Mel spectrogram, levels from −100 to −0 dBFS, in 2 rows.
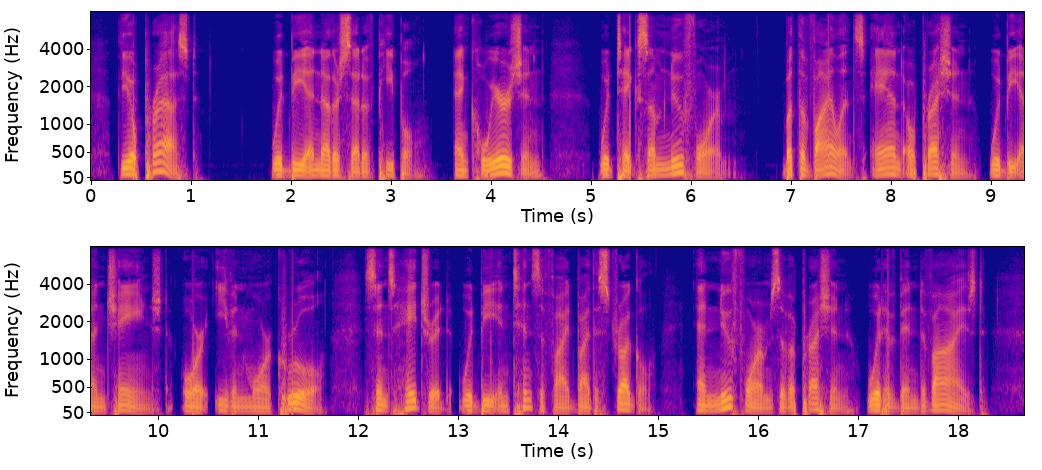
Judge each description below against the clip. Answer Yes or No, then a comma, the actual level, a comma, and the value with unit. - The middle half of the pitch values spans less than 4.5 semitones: No, average, 5.2 semitones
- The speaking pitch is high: No, very low, 90 Hz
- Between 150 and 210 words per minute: No, average, 140 wpm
